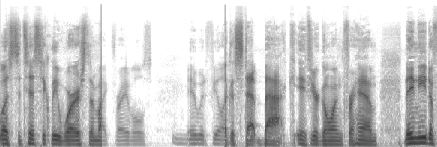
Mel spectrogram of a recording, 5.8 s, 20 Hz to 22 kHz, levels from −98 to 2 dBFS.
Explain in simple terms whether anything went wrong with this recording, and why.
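Sudden gain jump from 1.35 to 3.0 s: right after "statistically worse than", the speech and background drop together to much quieter, then jump back before "a step back if", likely from a level setting applied instantly without any smooth fade.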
